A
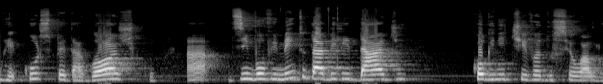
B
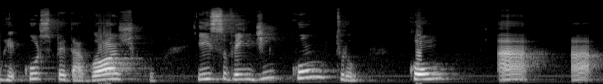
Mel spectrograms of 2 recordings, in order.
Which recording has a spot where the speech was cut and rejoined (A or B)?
A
